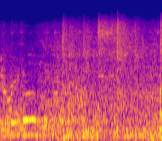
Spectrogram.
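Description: Combat robots clashing: from about a third of the way in, a burst of sharp metallic clatter and scraping as one robot is hit and thrown, over the voices of the crowd.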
